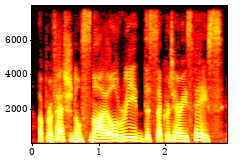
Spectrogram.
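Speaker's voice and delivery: ordinary delivery, nothing marked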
